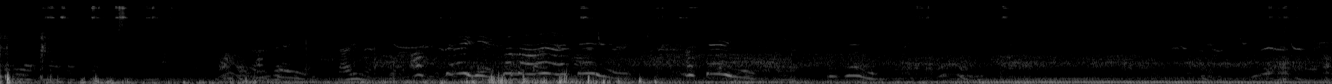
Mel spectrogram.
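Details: Two Alaskan Malamutes in light rough-and-tumble play at Camber Sands, 2018, on a hot day: low growling mixed with wavering, rising and falling whine-like yowls, loudest around four to six seconds, fading into a steady low hum.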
